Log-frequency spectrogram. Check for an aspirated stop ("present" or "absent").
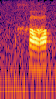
absent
